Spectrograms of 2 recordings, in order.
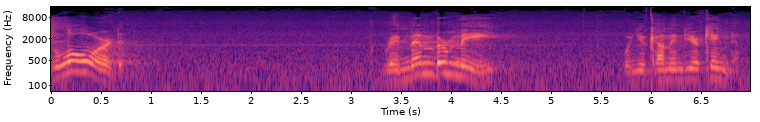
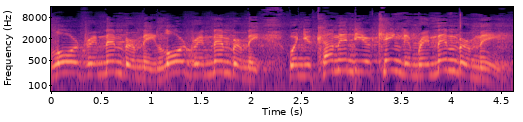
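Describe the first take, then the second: First: Said in the usual way. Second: Higher, insistent pleading; urgent repeated plea. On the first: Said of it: "not just once like in our English versions". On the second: Retold or imitated. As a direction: beg again and again without letting up. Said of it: "but over and over again, he kept saying".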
